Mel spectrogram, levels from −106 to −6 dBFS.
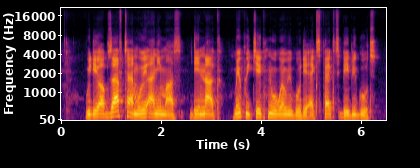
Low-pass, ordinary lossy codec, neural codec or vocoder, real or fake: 19.8 kHz; none; codec, 44.1 kHz, 7.8 kbps, Pupu-Codec; fake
